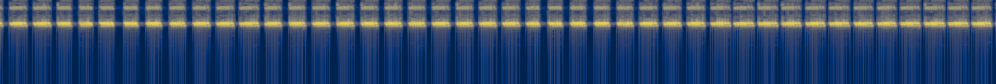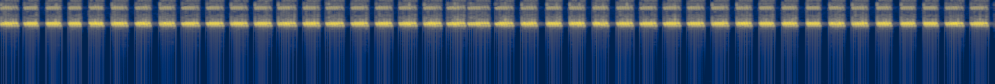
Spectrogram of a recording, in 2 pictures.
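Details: Rhythmic cricket stridulation by two insects, a fast unbroken train of sharp, shrill pulses around four per second, clean and free of other sounds.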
